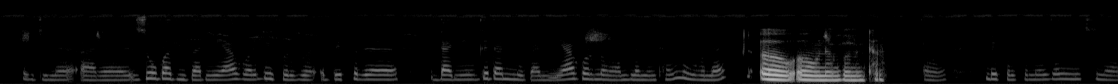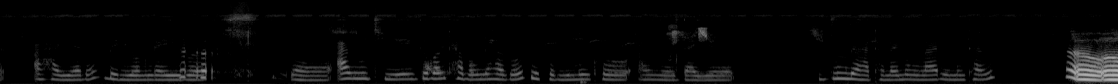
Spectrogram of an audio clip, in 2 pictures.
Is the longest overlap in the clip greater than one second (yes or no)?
no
